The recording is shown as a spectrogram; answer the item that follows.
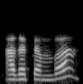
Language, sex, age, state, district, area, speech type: Sanskrit, female, 60+, Karnataka, Bangalore Urban, urban, conversation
